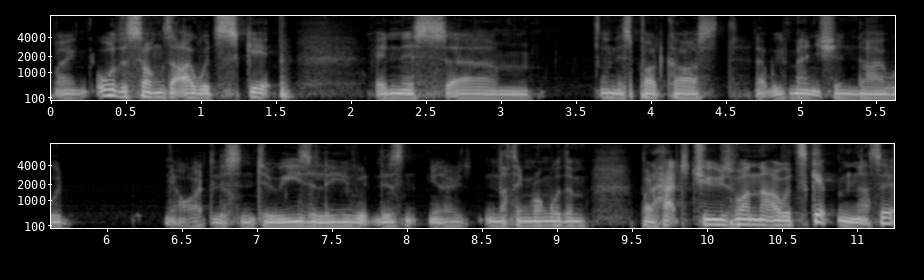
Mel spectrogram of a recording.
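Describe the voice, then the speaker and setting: Recorded dry and close with no echo, a man with a fairly low, dark, mellow voice speaks at a fairly quick pace with ordinary pitch variation. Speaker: podcast co-host. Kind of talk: casual chat. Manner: halting, many fillers.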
